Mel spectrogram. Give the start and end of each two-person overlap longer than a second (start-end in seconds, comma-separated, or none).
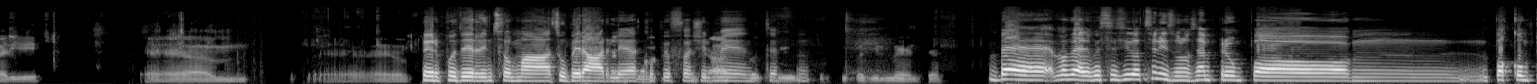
6.1-8.1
